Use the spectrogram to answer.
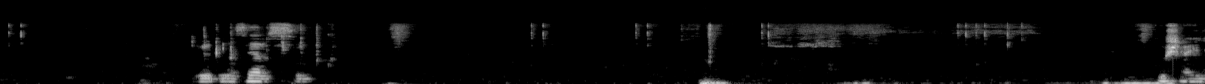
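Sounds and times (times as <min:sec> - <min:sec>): computer mouse clicks: 0:00.0 - 0:00.4, 0:05.3 - 0:05.6, 0:06.3 - 0:07.8, 0:09.5 - 0:10.4
soft hiss: 0:00.6 - 0:04.4.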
